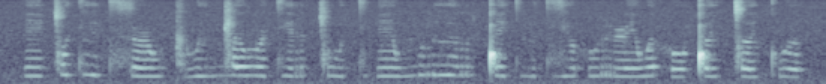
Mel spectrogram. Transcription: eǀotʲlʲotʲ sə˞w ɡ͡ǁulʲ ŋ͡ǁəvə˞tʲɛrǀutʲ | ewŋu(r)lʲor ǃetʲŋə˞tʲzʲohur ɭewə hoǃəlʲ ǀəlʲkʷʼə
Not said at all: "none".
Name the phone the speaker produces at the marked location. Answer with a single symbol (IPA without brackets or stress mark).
r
